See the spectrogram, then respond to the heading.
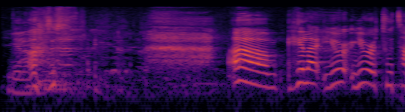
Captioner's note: chuckling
